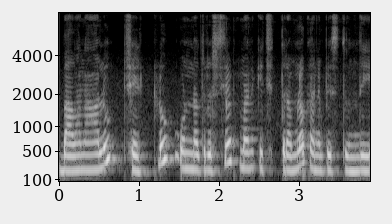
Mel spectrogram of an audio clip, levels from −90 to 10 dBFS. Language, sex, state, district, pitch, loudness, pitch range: Telugu, female, Andhra Pradesh, Guntur, 220 Hz, -15 LUFS, 215-245 Hz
